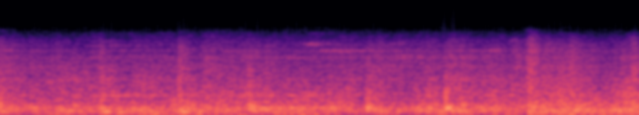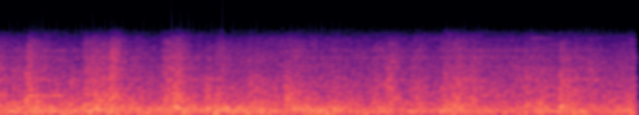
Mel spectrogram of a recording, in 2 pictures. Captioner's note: train passes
